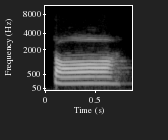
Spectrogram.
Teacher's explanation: त जुबान की जड़ इसमें उठ जाएगी मुफखम लेटर है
